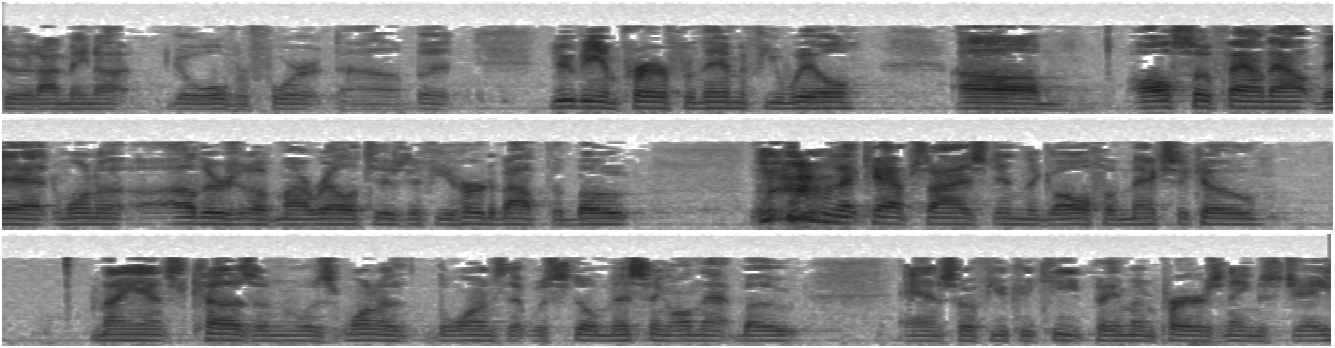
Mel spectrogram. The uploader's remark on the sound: Ketha Heights Baptist Church ~ Live Broadcast.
